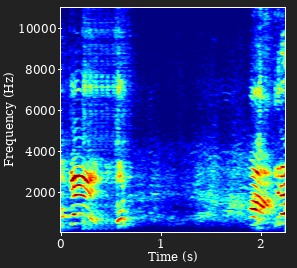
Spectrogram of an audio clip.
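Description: Loud shouting voice over crowd noise. The shouting breaks off less than a second in, leaving a short lull of quieter crowd noise, and starts again right at the end.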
